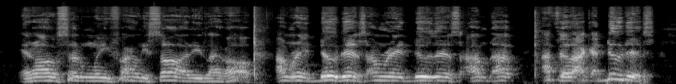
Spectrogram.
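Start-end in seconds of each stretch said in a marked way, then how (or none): 2.3-6.6 put-on Southern drawl, higher. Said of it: "how Southern that boy talked".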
